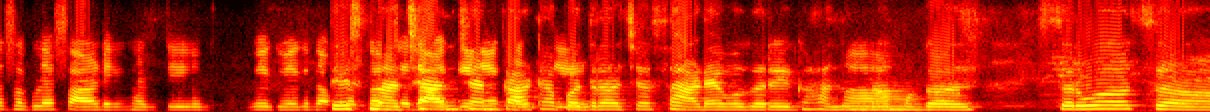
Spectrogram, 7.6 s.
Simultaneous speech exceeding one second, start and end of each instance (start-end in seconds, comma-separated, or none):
2.1-3.8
